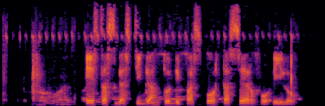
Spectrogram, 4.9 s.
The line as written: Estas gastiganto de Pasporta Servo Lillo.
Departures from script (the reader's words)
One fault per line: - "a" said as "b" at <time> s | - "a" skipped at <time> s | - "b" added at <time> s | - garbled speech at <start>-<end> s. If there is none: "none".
none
